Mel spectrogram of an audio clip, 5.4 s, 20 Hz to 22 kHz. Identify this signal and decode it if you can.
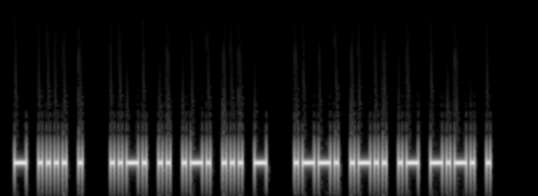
Morse code, heard as a keyed tone, about 30 wpm, 700 Hz. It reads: THE FIRST PLACE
